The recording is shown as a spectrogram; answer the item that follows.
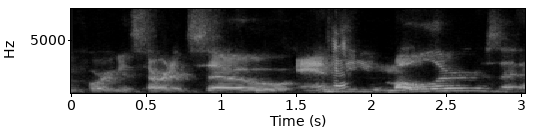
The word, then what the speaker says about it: Andy Moeller: So Andy Moeller, is that how you pronounce his name?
